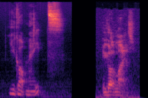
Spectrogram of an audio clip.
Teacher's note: He stops himself just before he makes the t sound.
